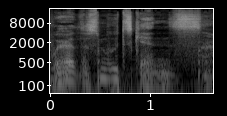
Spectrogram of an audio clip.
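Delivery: words hissed out in a hissing voice. Voicing a creature's question in the scene: hissing voice. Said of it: "it hisses out".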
